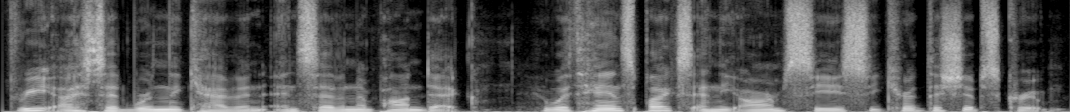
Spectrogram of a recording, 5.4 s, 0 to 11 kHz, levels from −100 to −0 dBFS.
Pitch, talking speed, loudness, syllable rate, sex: 135 Hz, 245 wpm, -21 LUFS, 6.5 syllables/s, male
